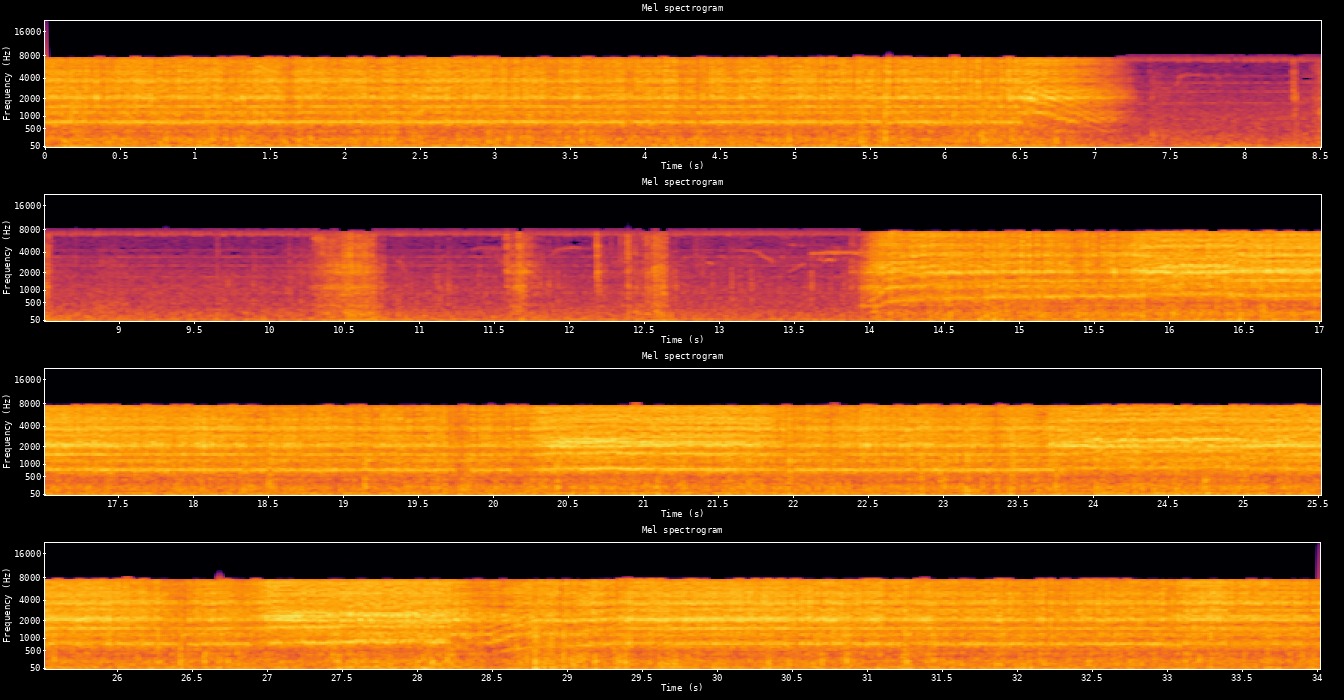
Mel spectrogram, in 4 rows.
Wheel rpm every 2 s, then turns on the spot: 200, 200, 200, 80, 0, 10, 10, 160, 200, 200, 200, 200, 200, 200, 170, 200, 200.
none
